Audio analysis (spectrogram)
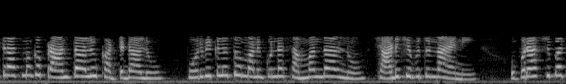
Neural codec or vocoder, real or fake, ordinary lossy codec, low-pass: none; real; none; 3.6 kHz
